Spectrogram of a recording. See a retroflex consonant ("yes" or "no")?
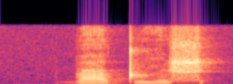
yes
